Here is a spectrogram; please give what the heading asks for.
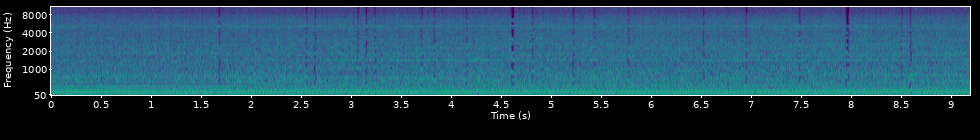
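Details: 1977 Suzuki GS550 four-cylinder, first start after two years stored: even, steady low burble at constant idle speed, no misses or knocks; normal cold-start idle.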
